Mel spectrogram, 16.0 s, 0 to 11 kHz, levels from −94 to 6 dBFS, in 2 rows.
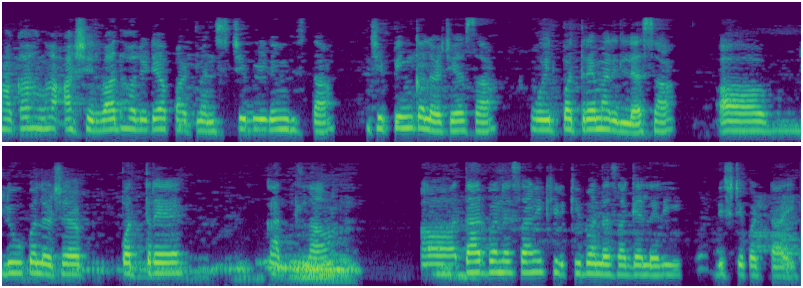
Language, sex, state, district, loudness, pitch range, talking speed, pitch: Konkani, female, Goa, North and South Goa, -17 LUFS, 185-225 Hz, 125 wpm, 210 Hz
